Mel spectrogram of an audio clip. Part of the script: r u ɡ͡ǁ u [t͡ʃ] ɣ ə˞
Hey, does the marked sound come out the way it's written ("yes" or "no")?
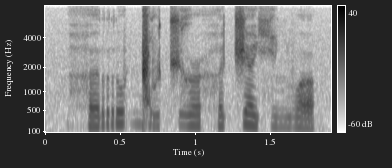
yes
